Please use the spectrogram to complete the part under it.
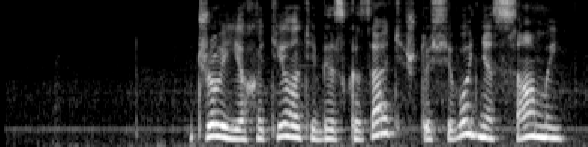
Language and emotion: Russian, neutral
